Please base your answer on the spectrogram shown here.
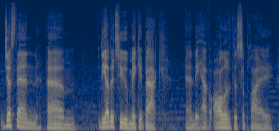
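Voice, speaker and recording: A man narrating as game master of a tabletop game, relaxed and often chuckling between ums. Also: on the low side, a little slow, clean tone, faint music behind.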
